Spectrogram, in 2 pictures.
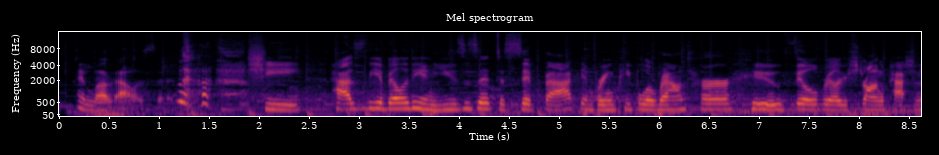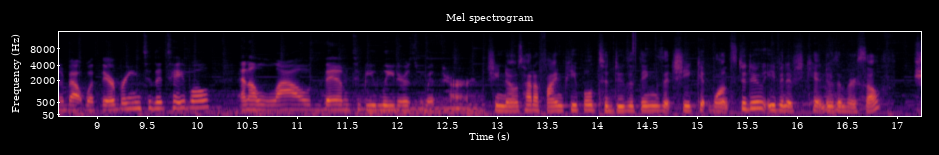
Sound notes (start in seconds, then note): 1.1 laughs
